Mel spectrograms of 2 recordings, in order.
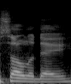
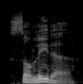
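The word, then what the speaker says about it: Sólida: and we still say what I'm still saying Sol day it's come on pronounce itated Solita the sophisticated tequila all right I like that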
